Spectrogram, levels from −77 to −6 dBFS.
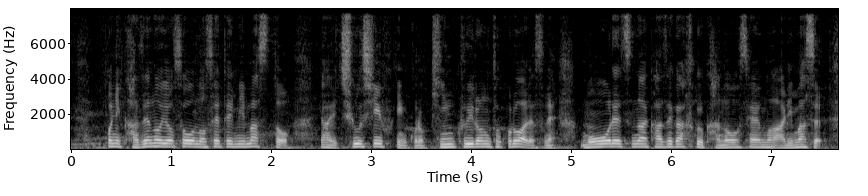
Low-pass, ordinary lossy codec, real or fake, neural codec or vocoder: none; none; fake; codec, 16 kHz, 4 kbps, FunCodec, trained on Chinese and English, 50 frames a second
